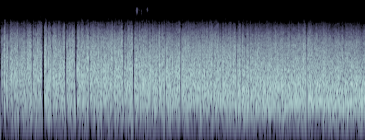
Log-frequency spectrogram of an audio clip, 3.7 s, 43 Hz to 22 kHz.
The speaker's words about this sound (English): Engines at maximum thrust. And liftoff. Liftoff of the 67th Progress resupply vehicle bound on a 2-day journey to the International Space Station.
